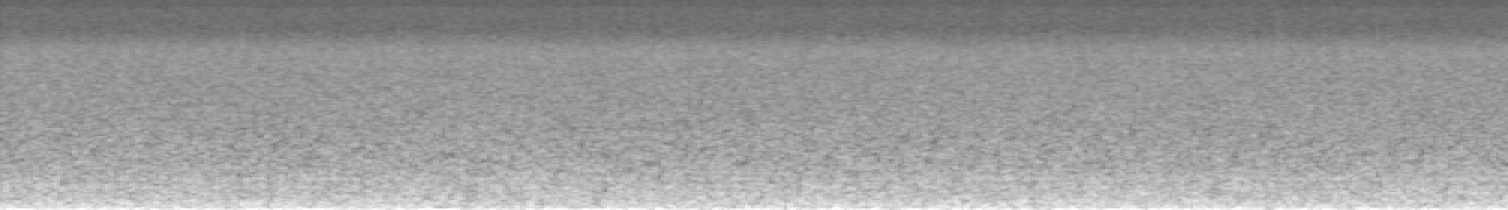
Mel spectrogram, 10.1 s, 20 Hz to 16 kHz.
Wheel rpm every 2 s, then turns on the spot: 0, 0, 0, 0, 0.
none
